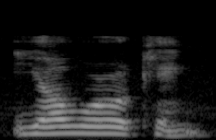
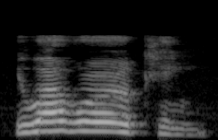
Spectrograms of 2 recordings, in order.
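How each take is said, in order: First: "you're" merged into one syllable; contracted form. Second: Said in the usual way. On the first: Shown as a demonstration. Teacher repeating for students in short form, "you're" as one syllable. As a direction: say "you're working" with you and are joined, softer. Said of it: "forma contraída".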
